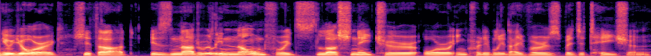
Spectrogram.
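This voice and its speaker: A man speaks at a medium pitch with ordinary pitch variation, at a fairly slow pace with hardly any pauses. The recording is very clean, with a silent background. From Mexico City. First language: Spanish. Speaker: science journalist. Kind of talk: scripted narration.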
